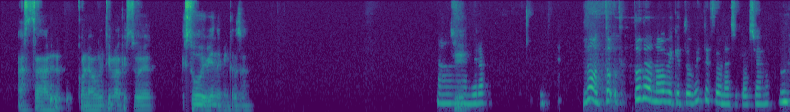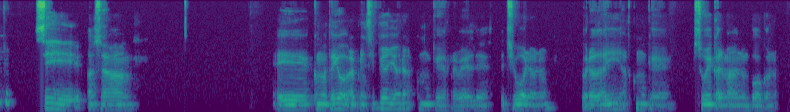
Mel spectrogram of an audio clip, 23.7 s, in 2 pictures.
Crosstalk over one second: none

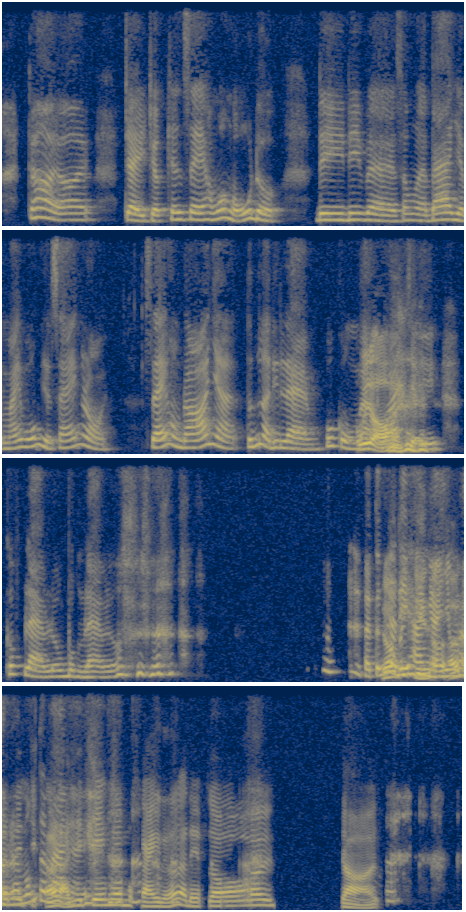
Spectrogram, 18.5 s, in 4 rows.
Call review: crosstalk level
present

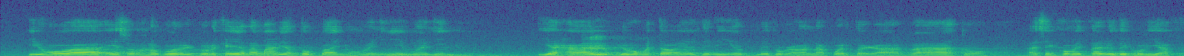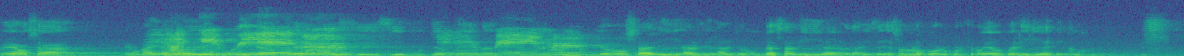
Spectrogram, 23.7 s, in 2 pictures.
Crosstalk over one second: present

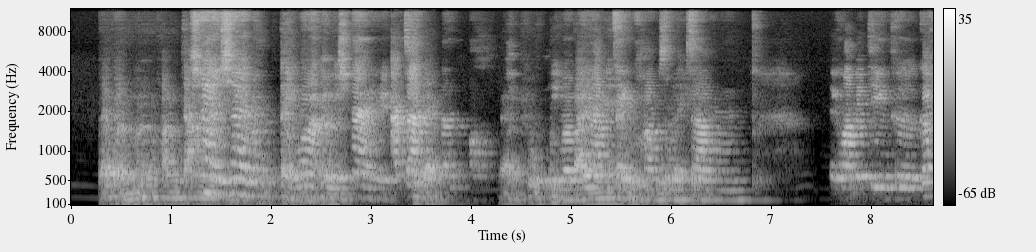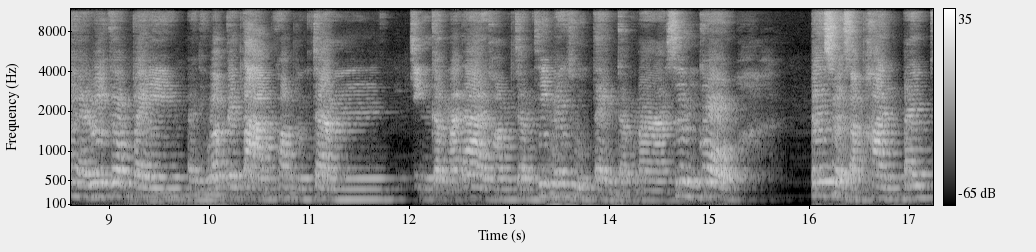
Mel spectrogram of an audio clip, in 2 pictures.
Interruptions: present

